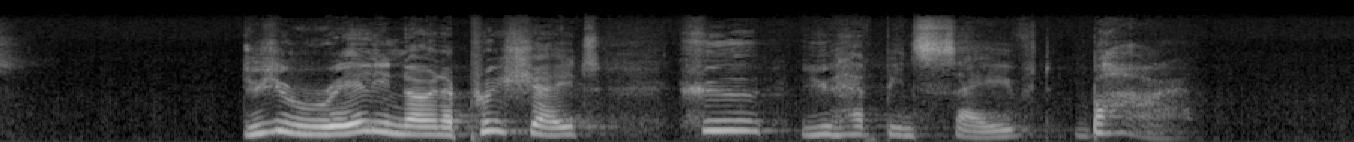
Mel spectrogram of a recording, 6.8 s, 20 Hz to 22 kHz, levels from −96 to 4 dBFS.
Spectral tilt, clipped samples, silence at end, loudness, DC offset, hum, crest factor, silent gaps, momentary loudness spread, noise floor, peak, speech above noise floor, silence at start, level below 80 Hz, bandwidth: -3.5 dB/octave; under 0.1%; 0.9 s; -31 LUFS; under 0.1%; none; 18 dB; none; 17 LU; -69 dBFS; -14 dBFS; 38 dB; 0 s; -78 dBFS; 15 kHz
